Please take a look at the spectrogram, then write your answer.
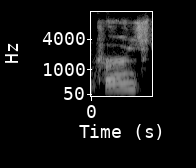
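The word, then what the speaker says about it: Kerens: And so in Kearns, Texas, and this is another one of those small towns, it's K-E-R-E-N-S, but they pronounce it Kearns.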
